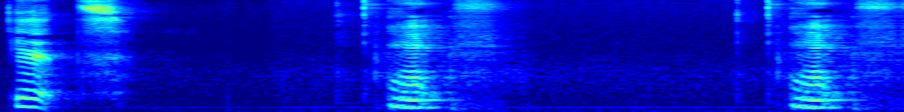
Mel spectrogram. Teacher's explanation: you can again hear some frication on the S, but also the airflow through the nose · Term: nasal airflow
